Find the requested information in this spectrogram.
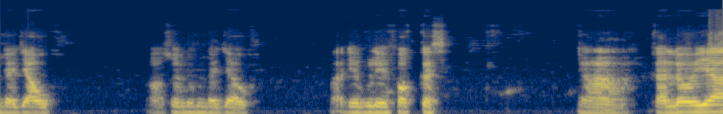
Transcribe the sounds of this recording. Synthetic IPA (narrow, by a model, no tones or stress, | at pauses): ndahd͡ʒaʊh | asolʊhməndad͡ʒaʊh | a̰ʔdiabolɛhfokəs | akaloja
